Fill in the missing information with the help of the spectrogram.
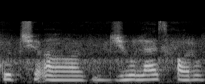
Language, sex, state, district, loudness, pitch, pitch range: Hindi, female, Chhattisgarh, Korba, -21 LUFS, 215 Hz, 205-220 Hz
